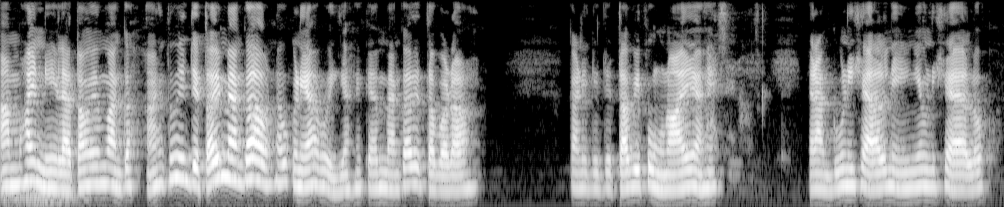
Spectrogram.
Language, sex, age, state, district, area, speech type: Dogri, female, 60+, Jammu and Kashmir, Reasi, rural, spontaneous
